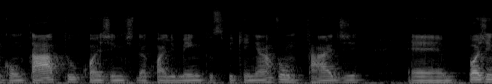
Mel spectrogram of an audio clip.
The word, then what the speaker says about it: Qualimentos: Qualimentos a gente escreve bem é, como se fala mesmo, então QU Alimentos, tudo junto com Alimentos e o JR de Júnior.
